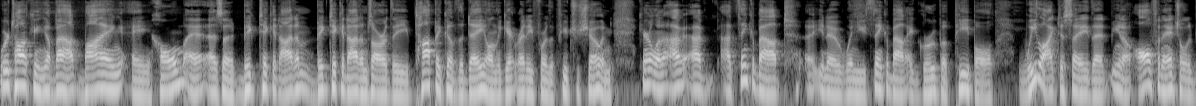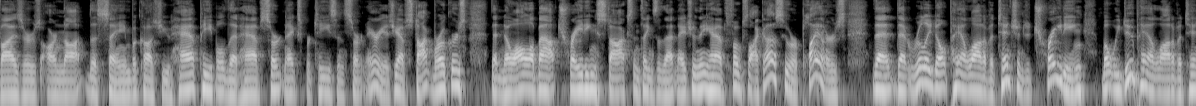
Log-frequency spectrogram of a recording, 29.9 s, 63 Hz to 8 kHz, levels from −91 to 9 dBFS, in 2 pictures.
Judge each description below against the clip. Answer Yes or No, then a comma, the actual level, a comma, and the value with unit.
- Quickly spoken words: Yes, fast, 230 wpm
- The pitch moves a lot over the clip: No, average, 3.8 semitones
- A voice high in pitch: No, low, 120 Hz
